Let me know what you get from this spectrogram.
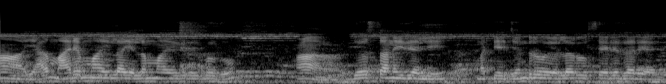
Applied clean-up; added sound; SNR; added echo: none; none; none; none.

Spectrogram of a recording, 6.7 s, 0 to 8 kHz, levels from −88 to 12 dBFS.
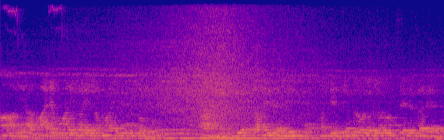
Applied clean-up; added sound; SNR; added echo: none; Motorcycle; 6 dB; reverberation time 2.2 s.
